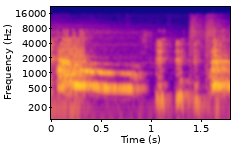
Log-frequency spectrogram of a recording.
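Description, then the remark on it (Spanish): An alarm sounds with a loud, sustained high tone that wavers and falls slightly for about a second, followed by a few short, choppy bursts. “Sí, sí, es una alarma, es una alarma.”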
